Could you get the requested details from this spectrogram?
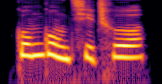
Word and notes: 公共汽车: gōng gòng qì chē

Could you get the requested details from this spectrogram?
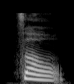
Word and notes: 揍: zòu

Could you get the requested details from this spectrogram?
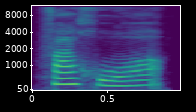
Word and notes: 发火: fā huǒ

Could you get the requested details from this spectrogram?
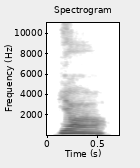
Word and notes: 压: yā

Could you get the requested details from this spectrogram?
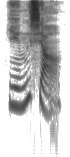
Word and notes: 影响: yǐng xiǎng

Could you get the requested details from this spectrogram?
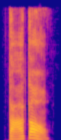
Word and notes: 达到: dá dào

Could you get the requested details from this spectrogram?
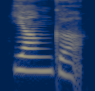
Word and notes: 秧歌: yāng ge

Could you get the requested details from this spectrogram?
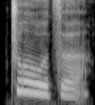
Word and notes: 柱子: zhù zi

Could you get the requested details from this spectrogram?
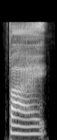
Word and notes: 摆: bǎi

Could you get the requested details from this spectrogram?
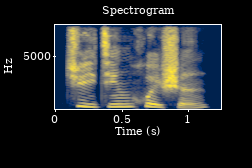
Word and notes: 聚精会神: jù jīng huì shén

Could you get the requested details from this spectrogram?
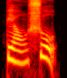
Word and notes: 表述: biǎo shù

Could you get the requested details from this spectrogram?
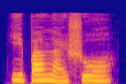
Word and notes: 一般来说: yī bān lái shuō

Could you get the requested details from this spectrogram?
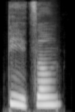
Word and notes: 递增: dì zēng

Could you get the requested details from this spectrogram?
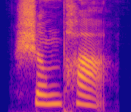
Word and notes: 生怕: shēng pà

